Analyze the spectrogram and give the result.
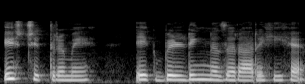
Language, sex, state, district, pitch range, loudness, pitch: Hindi, female, Chandigarh, Chandigarh, 200-220 Hz, -16 LUFS, 205 Hz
